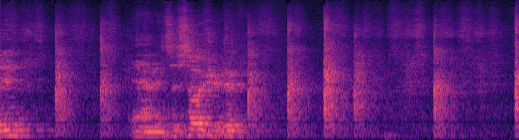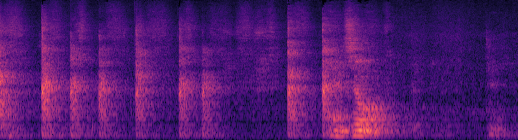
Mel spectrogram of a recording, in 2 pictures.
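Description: An elderly man speaks calmly in an echoing room.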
